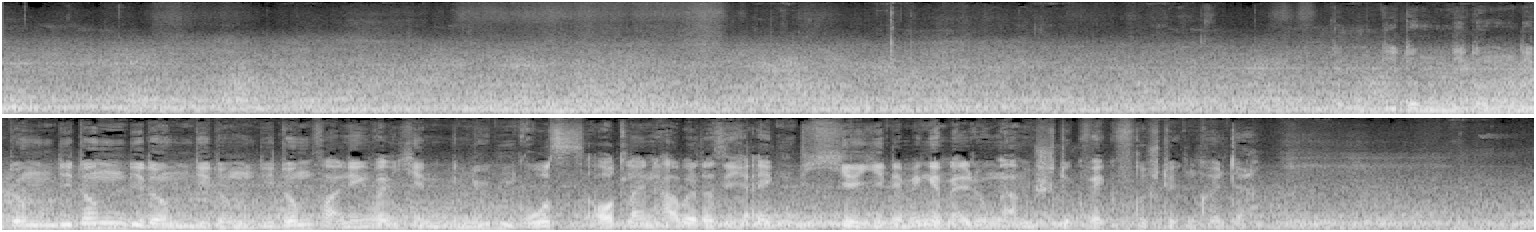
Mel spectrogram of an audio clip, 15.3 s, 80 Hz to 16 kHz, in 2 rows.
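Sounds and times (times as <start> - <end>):
airplane roaring overhead: 0.0 - 15.3
speech: 7.0 - 14.5.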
